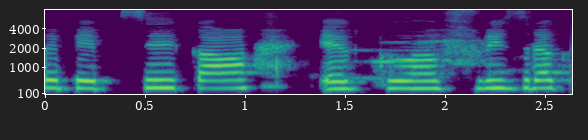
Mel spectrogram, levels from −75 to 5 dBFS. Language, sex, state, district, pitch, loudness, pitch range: Hindi, female, Bihar, Muzaffarpur, 270 Hz, -15 LUFS, 260-275 Hz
